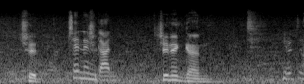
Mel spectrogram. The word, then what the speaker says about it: Ceningan: Ceningan.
